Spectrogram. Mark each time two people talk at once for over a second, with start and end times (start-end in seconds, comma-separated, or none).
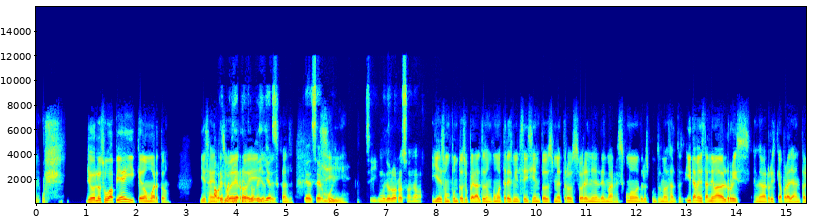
3.5-4.9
